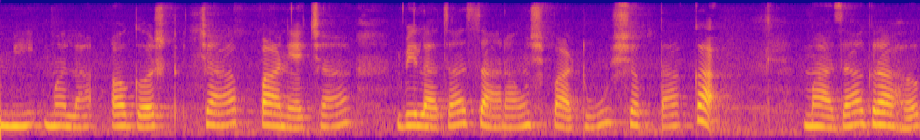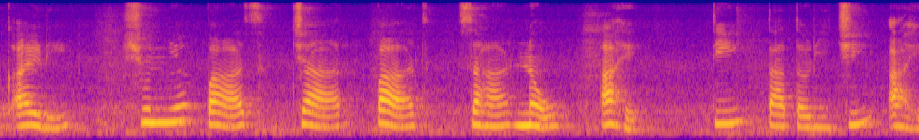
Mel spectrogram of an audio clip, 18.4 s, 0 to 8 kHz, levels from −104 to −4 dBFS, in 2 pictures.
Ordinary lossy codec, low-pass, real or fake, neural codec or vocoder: none; 7.2 kHz; real; none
